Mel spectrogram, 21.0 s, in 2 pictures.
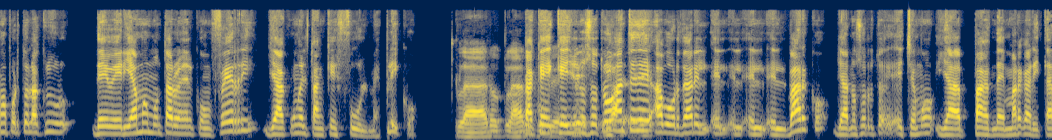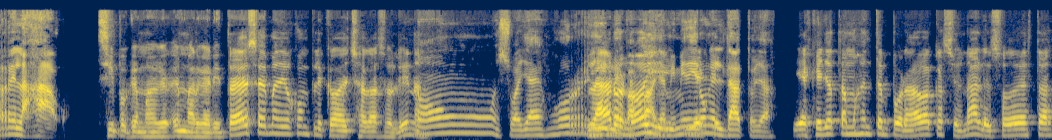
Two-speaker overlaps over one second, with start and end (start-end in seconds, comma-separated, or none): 5.2-6.6, 16.4-17.8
